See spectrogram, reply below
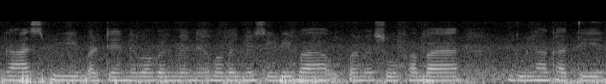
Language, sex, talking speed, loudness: Bhojpuri, female, 130 wpm, -19 LUFS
